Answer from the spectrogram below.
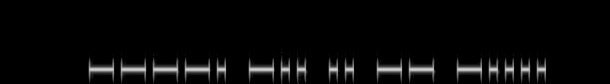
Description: Morse code, heard as a keyed tone, about 15 wpm, 700 Hz. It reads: 9DIM6
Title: Code Groups - 5 Letter:Numbers - 15wpm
